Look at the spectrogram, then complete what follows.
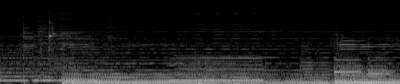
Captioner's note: phone vibrating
